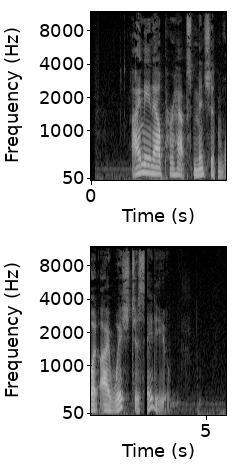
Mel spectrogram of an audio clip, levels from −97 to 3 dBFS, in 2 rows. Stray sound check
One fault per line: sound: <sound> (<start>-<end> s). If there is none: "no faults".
sound: dropout (2.5-2.5 s)
sound: dropout (3.8-3.8 s)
